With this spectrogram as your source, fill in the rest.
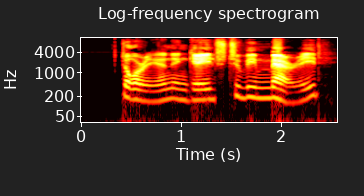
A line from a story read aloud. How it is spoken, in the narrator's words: he cried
